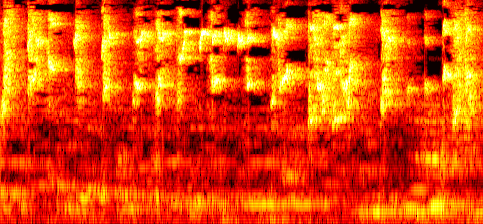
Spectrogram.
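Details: Home-kept lovebird in energetic song: rapid, evenly pulsed harsh chirps, about three per second, forming a steady buzzy high twitter throughout.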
